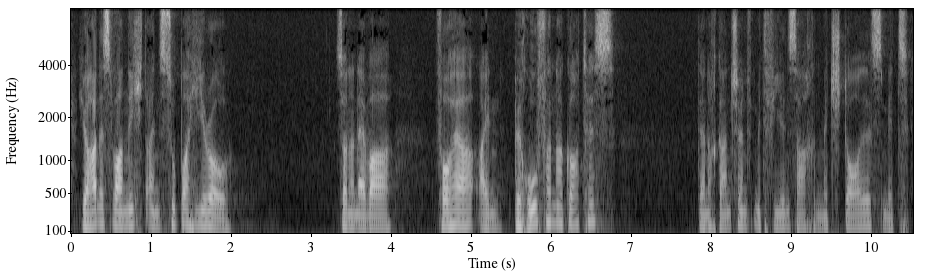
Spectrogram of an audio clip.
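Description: Emphatic male preacher with a middling pitch. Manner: emphatic, with frequent swells in volume and repeated words. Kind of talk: sermon on scripture.

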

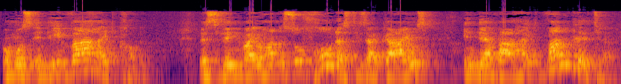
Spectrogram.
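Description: Roomy, animated preacher. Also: male voice, normal speed, far from the mic. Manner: conversational, keeps asking "ja?" and "ne?"; acts out biblical dialogue with sudden pitch jumps. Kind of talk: sermon. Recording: roomy, from off-mic.

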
